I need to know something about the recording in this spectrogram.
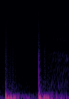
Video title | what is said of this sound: AllMine Ranch Plans Update: Walking My New Arizona Homestead Land in Cochise County - Price Reveal! | up there it's a little more resonant where it's empty so my water line is right there somewhere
